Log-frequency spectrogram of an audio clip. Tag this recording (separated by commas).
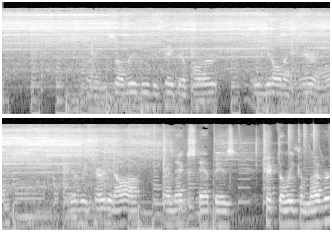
inside a small room, Electric shaver, Speech, Music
